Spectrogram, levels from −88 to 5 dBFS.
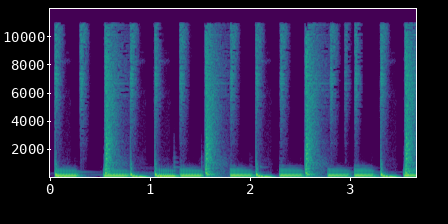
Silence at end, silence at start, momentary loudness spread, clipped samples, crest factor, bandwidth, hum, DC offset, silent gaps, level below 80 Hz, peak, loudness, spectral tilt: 0 s; 0.05 s; 4 LU; under 0.1%; 16 dB; 11.5 kHz; none; under 0.1%; none; -30 dBFS; -4 dBFS; -21 LUFS; -5.5 dB/octave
